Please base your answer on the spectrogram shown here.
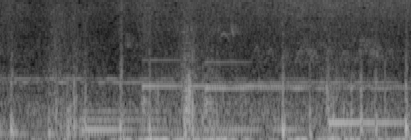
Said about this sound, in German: Der Schnee knirscht unter deinen Stiefeln.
